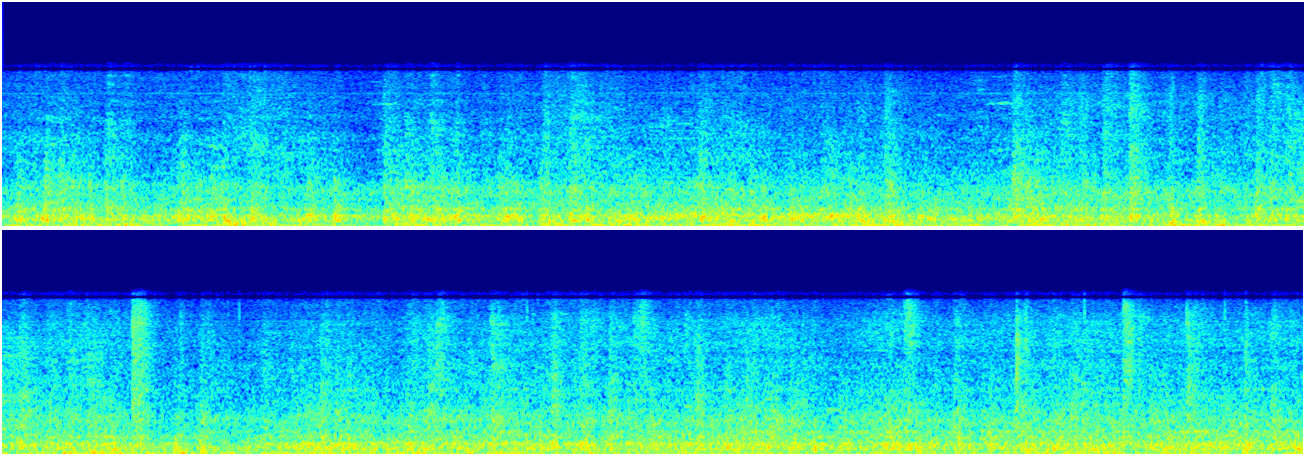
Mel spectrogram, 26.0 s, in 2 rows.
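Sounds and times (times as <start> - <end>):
rumble of wheels on rails: 0.0 - 26.0
wheels clicking over rail joints: 21.8 - 26.0.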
